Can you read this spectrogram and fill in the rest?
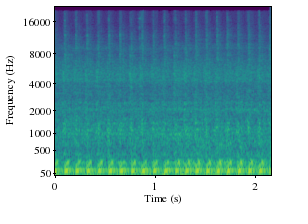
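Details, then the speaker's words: Kawasaki KLR250 single with about 4,500 original miles, cold start on choke with no throttle: even, quick, steady thumping with no misses or stumbles; clean, healthy cold idle. "That's choke on. Choke on. It's cold. Look at that. I can still touch the header."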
